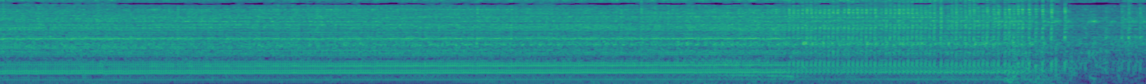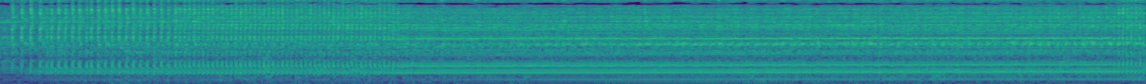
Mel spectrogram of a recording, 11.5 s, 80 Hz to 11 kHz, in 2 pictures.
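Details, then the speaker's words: New F-Zero A301 motorized bicycle, brand-new two-stroke engine on its first start: even, buzzy drone at a steady pitch with one brief dip that recovers cleanly; runs pretty good so far; normal running. "[Applause] thing runs pretty good so far"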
